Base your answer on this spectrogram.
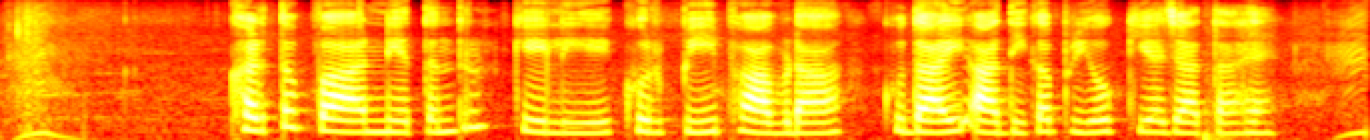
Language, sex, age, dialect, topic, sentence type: Hindi, female, 18-24, Hindustani Malvi Khadi Boli, agriculture, statement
